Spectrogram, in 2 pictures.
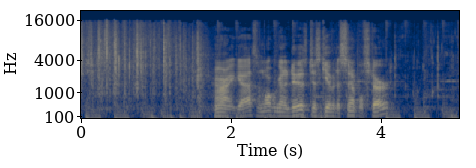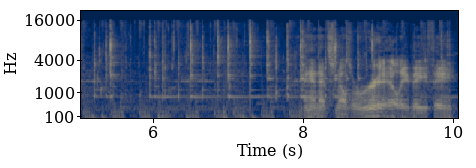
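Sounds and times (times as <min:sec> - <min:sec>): spoon clinking in glass cup: 0:04.2 - 0:09.2.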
